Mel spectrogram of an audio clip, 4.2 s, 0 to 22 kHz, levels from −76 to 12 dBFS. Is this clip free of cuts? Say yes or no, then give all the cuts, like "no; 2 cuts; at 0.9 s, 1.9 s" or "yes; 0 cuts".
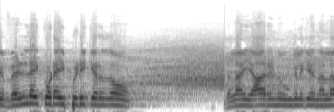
no; 1 cut; at 2.8 s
